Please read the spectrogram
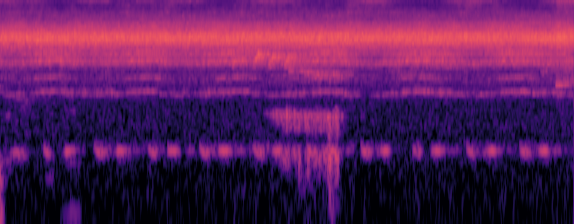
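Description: Rainforest insect chorus: a steady high-pitched buzz, with a lower note pulsing about five times a second that stops shortly before the end, and a brief call about two seconds in.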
